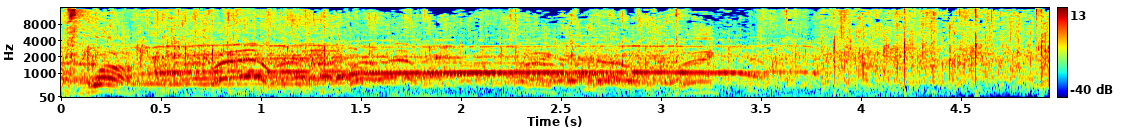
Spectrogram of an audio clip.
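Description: Loud, sustained applause from a large audience fills the whole clip, a dense wash of clapping with a few whistles and cheers mixed in, easing slightly toward the end.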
